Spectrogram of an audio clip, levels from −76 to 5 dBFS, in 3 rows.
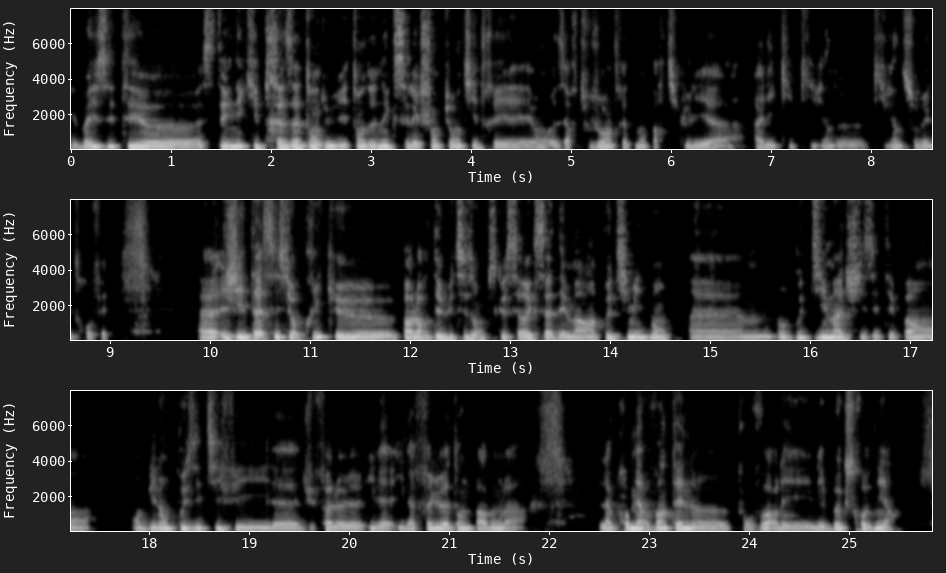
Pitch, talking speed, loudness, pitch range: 110 Hz, 220 wpm, -18 LUFS, 95-115 Hz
